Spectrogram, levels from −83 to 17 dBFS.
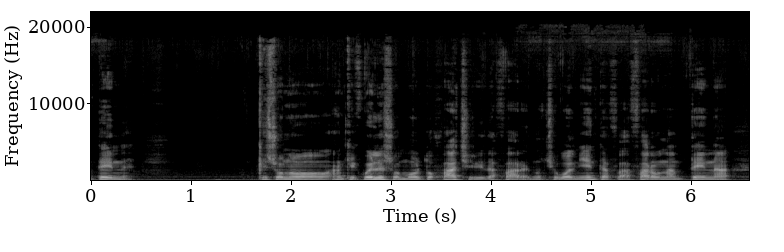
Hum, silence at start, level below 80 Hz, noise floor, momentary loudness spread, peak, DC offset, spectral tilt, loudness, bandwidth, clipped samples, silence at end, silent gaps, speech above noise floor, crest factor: none; 0 s; -50 dBFS; -59 dBFS; 10 LU; -10 dBFS; under 0.1%; -5 dB/octave; -29 LUFS; over 20 kHz; under 0.1%; 0 s; none; 31 dB; 20 dB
